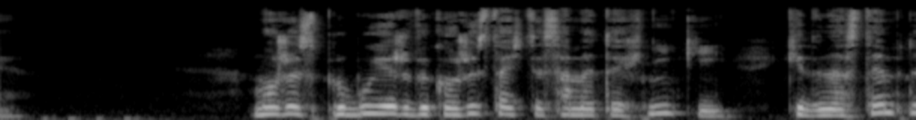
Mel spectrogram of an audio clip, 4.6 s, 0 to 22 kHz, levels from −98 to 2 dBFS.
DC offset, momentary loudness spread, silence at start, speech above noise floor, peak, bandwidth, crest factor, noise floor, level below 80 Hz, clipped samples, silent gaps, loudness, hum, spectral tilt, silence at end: under 0.1%; 11 LU; 0 s; 40 dB; -22 dBFS; 16 kHz; 18 dB; -77 dBFS; -74 dBFS; under 0.1%; none; -37 LUFS; none; -3.5 dB/octave; 0 s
